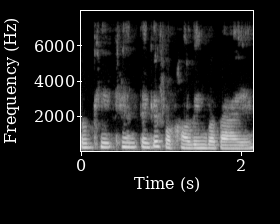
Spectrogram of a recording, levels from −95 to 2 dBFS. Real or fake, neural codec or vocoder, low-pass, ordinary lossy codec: real; none; 7.2 kHz; none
